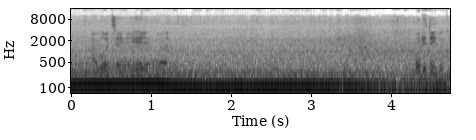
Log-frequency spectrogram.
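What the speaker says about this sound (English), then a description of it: "The car need to be louder or no?" A 500-horsepower Dodge Scat Pack runs under way with a loud, steady low engine drone that holds its pitch and eases slightly toward the end, while voices carry on over it.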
